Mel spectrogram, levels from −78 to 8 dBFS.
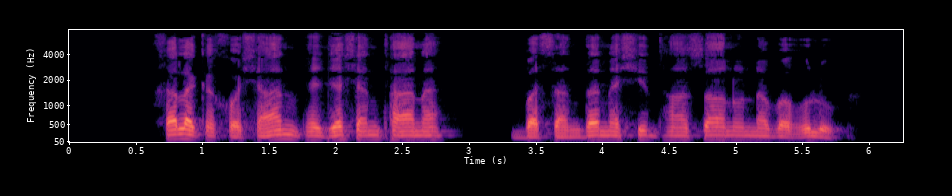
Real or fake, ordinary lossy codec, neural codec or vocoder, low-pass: real; AAC, 48 kbps; none; 7.2 kHz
